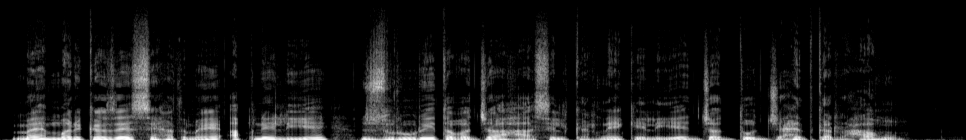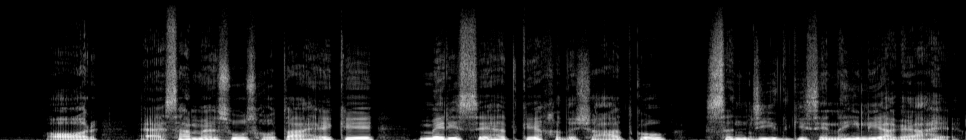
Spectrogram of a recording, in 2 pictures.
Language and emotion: Urdu, sad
